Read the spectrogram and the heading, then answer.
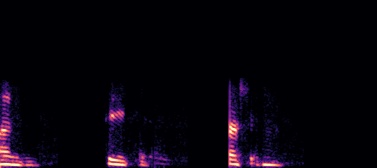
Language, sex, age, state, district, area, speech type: Punjabi, female, 18-30, Punjab, Barnala, rural, conversation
